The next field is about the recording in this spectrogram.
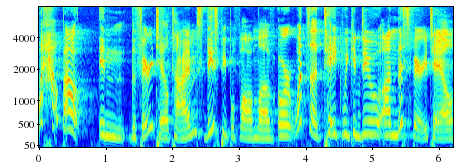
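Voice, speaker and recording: Over noticeable background noise, a woman with an American accent speaks at a moderate pace in a fairly high voice with lively intonation. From Michigan, East Lansing. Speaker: comedian. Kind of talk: stand-up. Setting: stage with audience.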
